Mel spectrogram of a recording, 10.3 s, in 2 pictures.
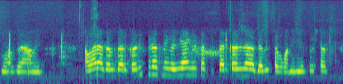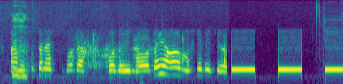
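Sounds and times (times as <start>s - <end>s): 
speech: 0.0s - 8.7s
busy tone after a dropped phone call: 8.6s - 10.2s.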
